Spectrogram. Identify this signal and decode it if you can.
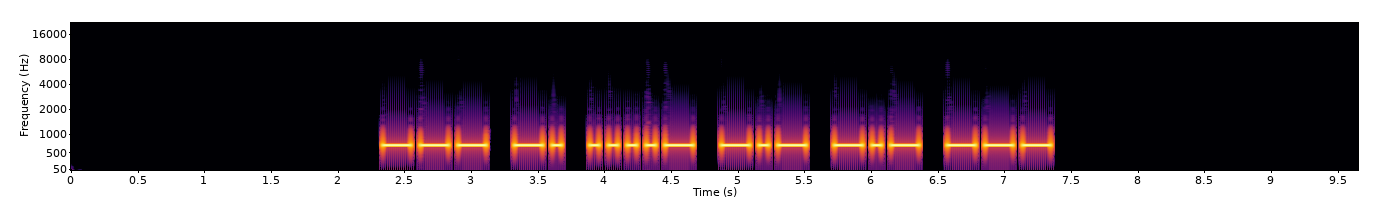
Morse code, heard as a keyed tone, about 17 wpm, 700 Hz. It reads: ON4KKO
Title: DXCC-100 Call Signs - 6 Characters - 17wpm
